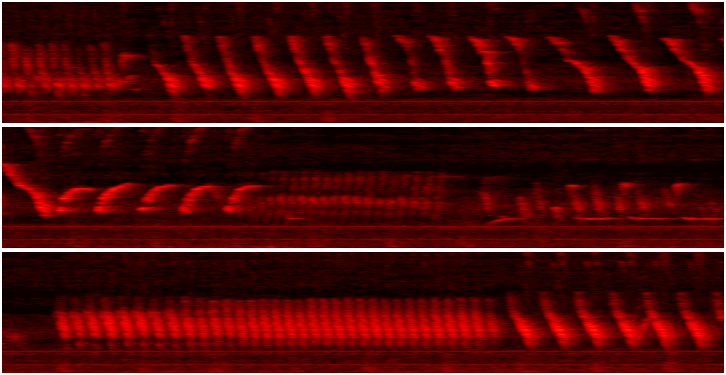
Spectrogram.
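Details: Canary singing in the morning, quick series of steep descending chirps, a brief pause with soft notes, then a loud sustained high trill ending in rapid sweeping notes, steady hum in the background.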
